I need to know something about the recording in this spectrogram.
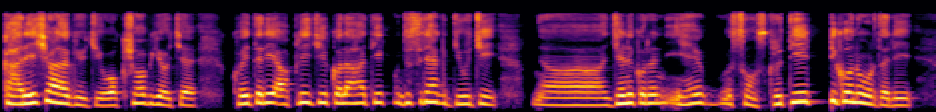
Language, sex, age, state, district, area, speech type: Goan Konkani, male, 30-45, Goa, Canacona, rural, spontaneous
